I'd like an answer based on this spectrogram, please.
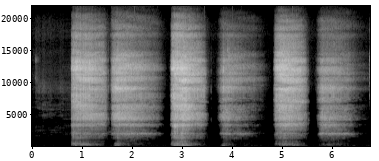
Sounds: Sniff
